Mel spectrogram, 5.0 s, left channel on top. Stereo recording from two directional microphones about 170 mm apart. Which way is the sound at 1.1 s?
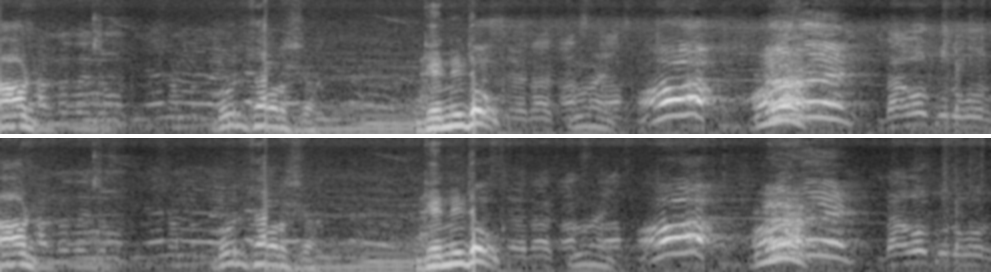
15° left (ahead or behind).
